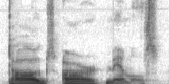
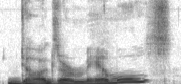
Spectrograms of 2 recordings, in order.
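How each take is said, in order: First: The pitch falls at the end. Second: The pitch rises at the end. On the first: It is a statement of fact. The speaker calls it right. "These are declarative statements" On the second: The speaker sounds unsure, like asking a question. The speaker calls it wrong. "that's a question, kind of. It's not a statement"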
